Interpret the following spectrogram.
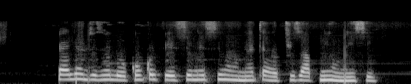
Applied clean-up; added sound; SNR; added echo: neural separator model SepFormer DNS4.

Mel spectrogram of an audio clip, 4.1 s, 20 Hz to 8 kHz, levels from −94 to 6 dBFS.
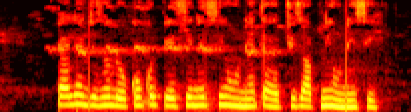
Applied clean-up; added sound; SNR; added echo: none; none; none; none.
